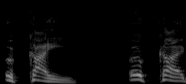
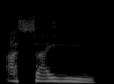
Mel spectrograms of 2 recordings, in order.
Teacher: with the stress on the last syllable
